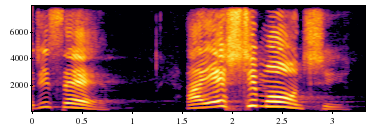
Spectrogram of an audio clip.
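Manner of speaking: "este monte" drawn out very slowly and loudly; stress on este monte. Shown as a demonstration. Preacher has the church repeat, stressing "este monte".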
